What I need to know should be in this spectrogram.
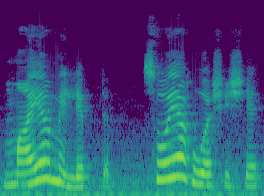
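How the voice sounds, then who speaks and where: Slow, heartfelt woman narrating a memoir. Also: fairly high pitch, slight background noise. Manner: expressive, heartfelt, reflective. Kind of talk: first-person memoir narration.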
